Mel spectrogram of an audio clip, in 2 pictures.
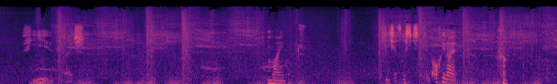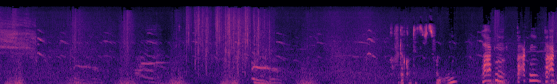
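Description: Large wings flap repeatedly.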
